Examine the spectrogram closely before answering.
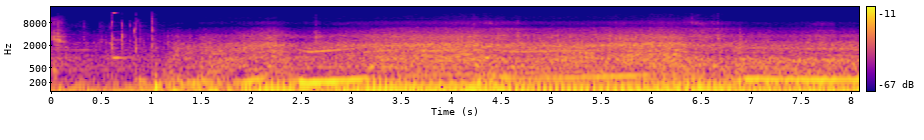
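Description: A pickup truck's engine revs and climbs in pitch as it speeds up.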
